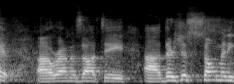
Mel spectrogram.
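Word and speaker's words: Ramazzotti: Uh I always call it raasmataz. And that's not the correct way to say it. Ramazati.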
